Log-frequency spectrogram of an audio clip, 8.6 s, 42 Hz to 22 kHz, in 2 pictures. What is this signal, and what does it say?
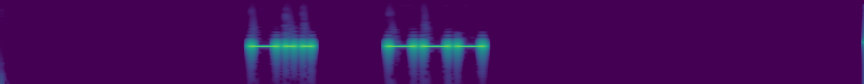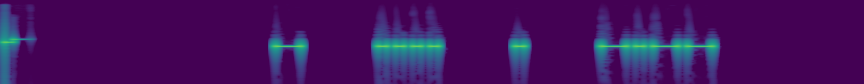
Morse code, heard as a keyed tone, about 27 wpm, spaced as for 16 wpm, 700 Hz. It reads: DO THEY
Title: 3x Character Spacing - Top 100 Words - 28wpm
